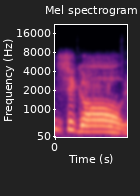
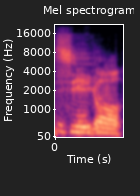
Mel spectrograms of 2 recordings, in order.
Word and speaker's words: Segel: Jason Segel, Jason Jason, Segel. You've got me mispronouncing it now. It's Jason Segel, as in the animal Segel, Jason not Segel. not Seagal like Steven Seagal.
